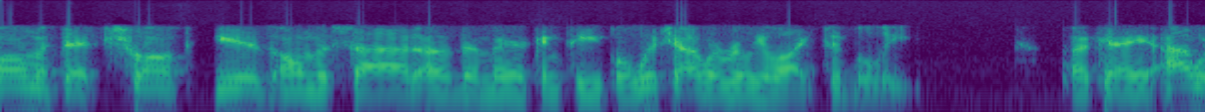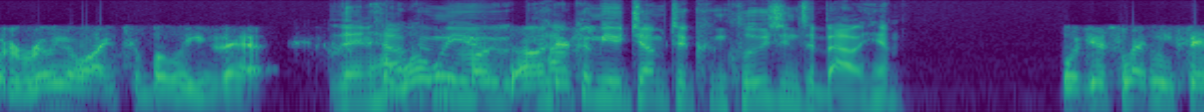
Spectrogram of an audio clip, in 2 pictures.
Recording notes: His phone’s messed up.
